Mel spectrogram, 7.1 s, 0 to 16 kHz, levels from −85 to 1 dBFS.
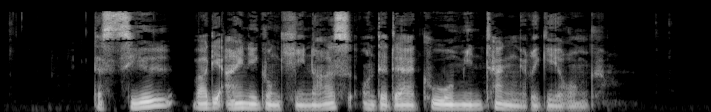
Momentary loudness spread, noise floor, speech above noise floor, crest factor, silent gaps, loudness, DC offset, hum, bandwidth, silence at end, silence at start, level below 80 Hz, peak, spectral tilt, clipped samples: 13 LU; -72 dBFS; 51 dB; 20 dB; none; -20 LUFS; under 0.1%; none; 11.5 kHz; 1.1 s; 0.95 s; -42 dBFS; -2 dBFS; -3.5 dB/octave; under 0.1%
